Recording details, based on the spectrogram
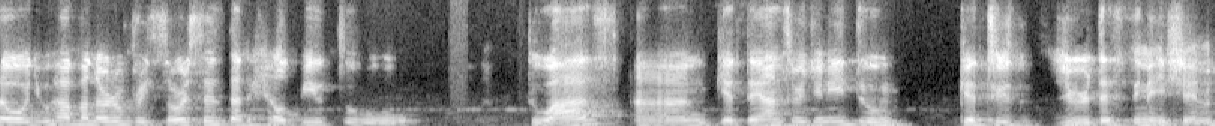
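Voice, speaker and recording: At a fairly slow pace, a woman speaks at medium pitch with fairly even intonation. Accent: Colombian. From Colombia. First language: Spanish. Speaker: former language student and au pair. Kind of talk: interview. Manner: halting, with fillers.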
